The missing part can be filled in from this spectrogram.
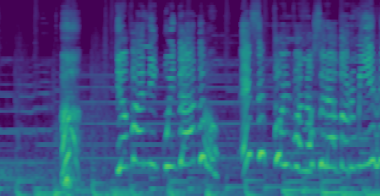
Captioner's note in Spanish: jadeo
